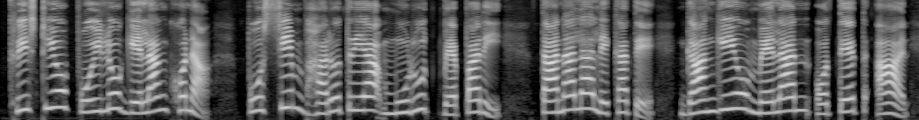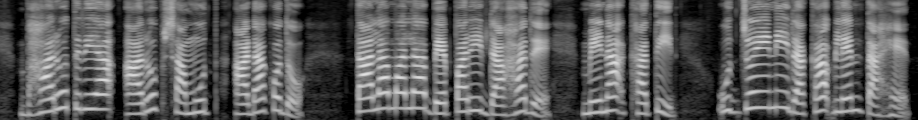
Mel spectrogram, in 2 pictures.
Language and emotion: Santali, neutral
